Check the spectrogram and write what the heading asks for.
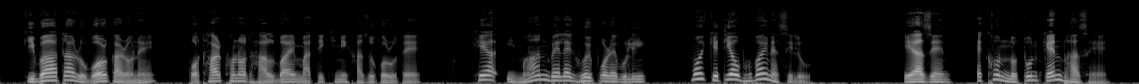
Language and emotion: Assamese, surprised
